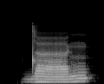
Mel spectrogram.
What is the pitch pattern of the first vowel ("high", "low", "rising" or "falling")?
rising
